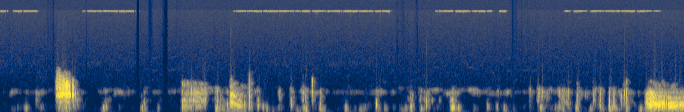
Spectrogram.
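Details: Belly sounds after a skipped lunch, with hunger: irregular gurgles, squeaks and longer rumbling growls in a quiet room. Hunger rumbling of an empty stomach (borborygmi).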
